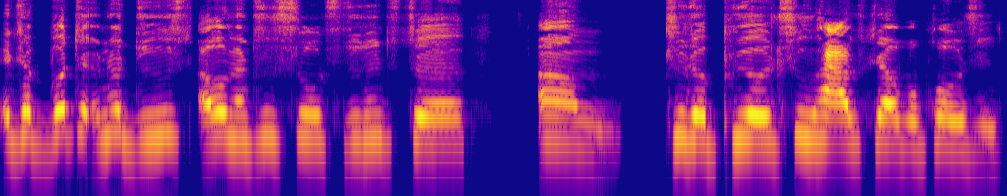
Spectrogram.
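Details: Dysarthria from cerebral palsy diagnosed in toddlerhood, in an adult woman; it primarily affects her speech and fine motor skills.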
